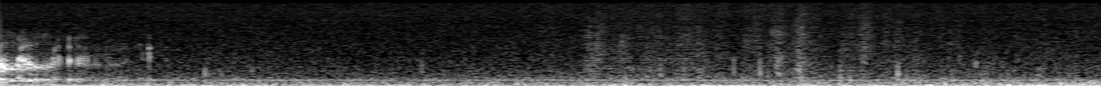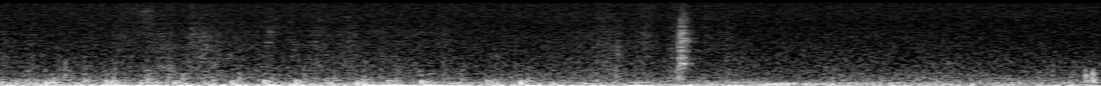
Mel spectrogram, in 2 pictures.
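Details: Stomach sounds during digestion, with intestinal movement felt as slightly painful: soft, low gurgling and rumbling over steady background hiss; bowel sounds (borborygmi).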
